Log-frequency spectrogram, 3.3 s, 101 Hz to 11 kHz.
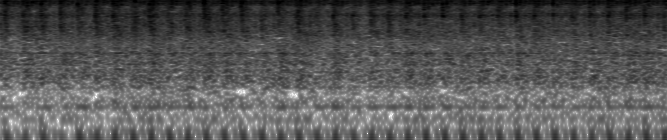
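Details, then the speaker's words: Honda Supra X 125 FI after racing valve springs fitted, warm idle: steady clatter about four knocks a second from the tensioner/magneto side, owner suspects the crankshaft counterweight, not confirmed; better than before but abnormal engine noise. "Saya belum menemukan permasalahannya, tapi ini jauh lebih mendingan sih daripada yang sebelumnya."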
